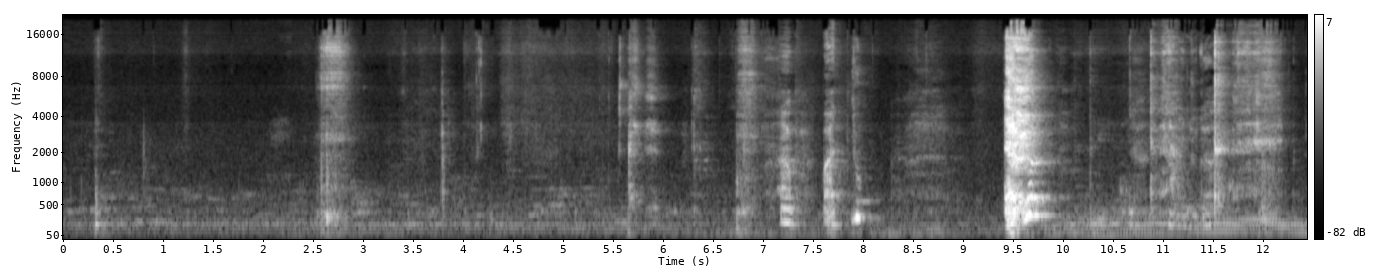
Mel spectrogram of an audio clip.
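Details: Several scattered coughs and throat clearings, with one loud cough burst near the end and faint room noise, from an adult eating spicy fried rice with sauces; cough.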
